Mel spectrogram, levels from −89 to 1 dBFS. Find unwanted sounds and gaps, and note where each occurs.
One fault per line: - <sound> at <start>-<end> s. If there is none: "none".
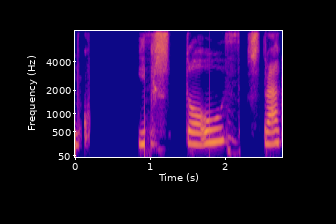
- dropout at 0.9-1.0 s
